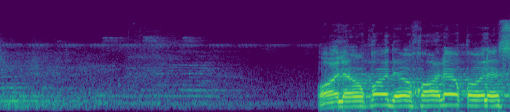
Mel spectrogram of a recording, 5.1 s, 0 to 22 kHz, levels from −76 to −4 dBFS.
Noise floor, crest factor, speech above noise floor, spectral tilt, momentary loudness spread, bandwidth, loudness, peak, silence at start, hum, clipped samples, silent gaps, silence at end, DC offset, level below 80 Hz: -54 dBFS; 12 dB; 37 dB; -6 dB/octave; 22 LU; 11.5 kHz; -17 LUFS; -10 dBFS; 0 s; none; under 0.1%; none; 0 s; under 0.1%; -56 dBFS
